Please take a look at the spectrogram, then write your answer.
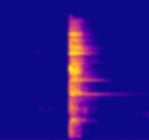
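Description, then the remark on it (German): A single bright clink of glasses touching in a toast, sharp, with a short ringing tail that fades within a fraction of a second. No voices are heard around it. “Stößchen, ihr Rührigs. Prost. Prost.”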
